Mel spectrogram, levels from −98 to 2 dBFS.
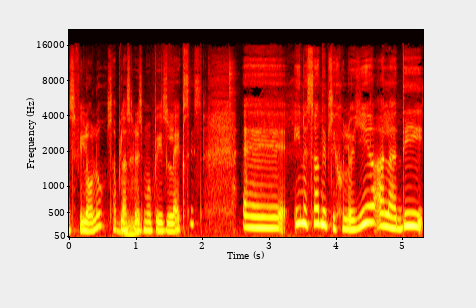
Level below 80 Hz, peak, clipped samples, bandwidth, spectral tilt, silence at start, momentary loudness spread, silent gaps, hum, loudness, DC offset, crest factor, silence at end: -48 dBFS; -6 dBFS; under 0.1%; 16 kHz; -6.5 dB/octave; 0 s; 16 LU; none; none; -20 LUFS; under 0.1%; 14 dB; 0 s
